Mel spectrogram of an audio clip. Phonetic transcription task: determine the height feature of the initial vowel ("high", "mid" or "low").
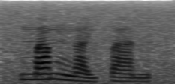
low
